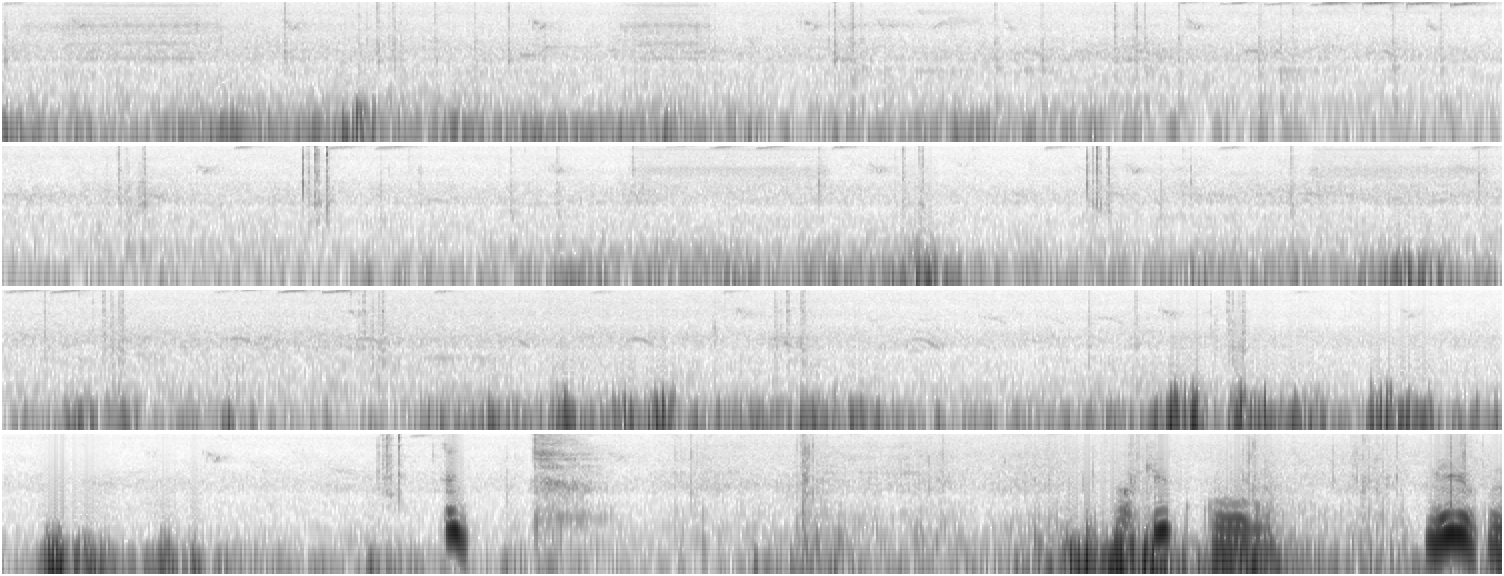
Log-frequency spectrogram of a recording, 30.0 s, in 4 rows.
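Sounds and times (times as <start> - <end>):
small bird chirping: 0.0 - 22.2
camera handling noise: 0.7 - 7.4, 8.0 - 8.4, 9.0 - 12.2, 12.9 - 15.8, 16.6 - 17.0, 18.6 - 19.2, 20.4 - 21.3, 24.3 - 24.6
sharp clicks: 1.0 - 2.8, 3.5 - 7.4, 8.0 - 10.9, 11.5 - 15.7, 16.6 - 17.0, 18.6 - 19.2, 20.4 - 21.4, 24.3 - 24.8
footsteps: 25.8 - 30.0.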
